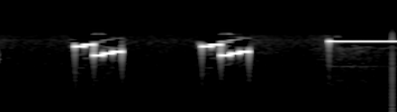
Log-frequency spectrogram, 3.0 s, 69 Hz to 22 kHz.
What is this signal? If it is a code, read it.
Five-tone selective call (ZVEI), heard as quick runs of five tones, tones of about 70 ms. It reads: 89345 89345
